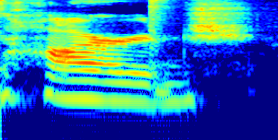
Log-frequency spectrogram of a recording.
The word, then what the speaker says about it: Harge: Waterloo and that guy's name is Harge which rhymes with large which also rhymes with Sarge so North Star Lodge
